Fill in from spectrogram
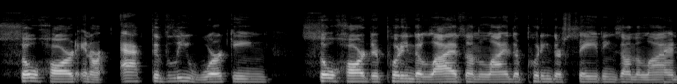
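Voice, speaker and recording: Against a quiet background, a man talks at a fairly slow pace with a bright, sharp tone. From Puerto Rico, then US mainland. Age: 20s. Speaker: libertarian debate guest. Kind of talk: casual political debate. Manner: animated, repetitive, swears often.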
